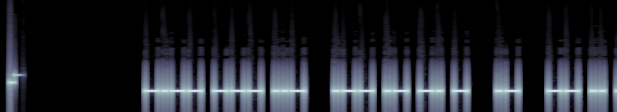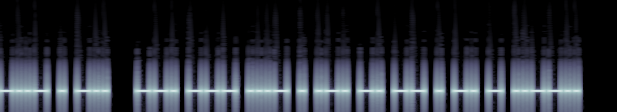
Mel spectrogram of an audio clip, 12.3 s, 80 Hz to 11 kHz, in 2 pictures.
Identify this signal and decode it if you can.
Morse code, heard as a keyed tone, about 28 wpm, 700 Hz. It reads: YOU WANT A MIXED GOVERNMENT?
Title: Sentences from Top 1500 Words 28wpm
